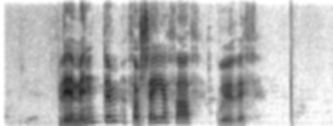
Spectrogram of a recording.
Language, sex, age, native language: Icelandic, female, 30-39, Icelandic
